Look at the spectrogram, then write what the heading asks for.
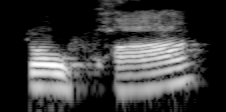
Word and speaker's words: Toufah: change her name we in India or that part we pronounce is tofa in her part is more pronounced like tofa and that means a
